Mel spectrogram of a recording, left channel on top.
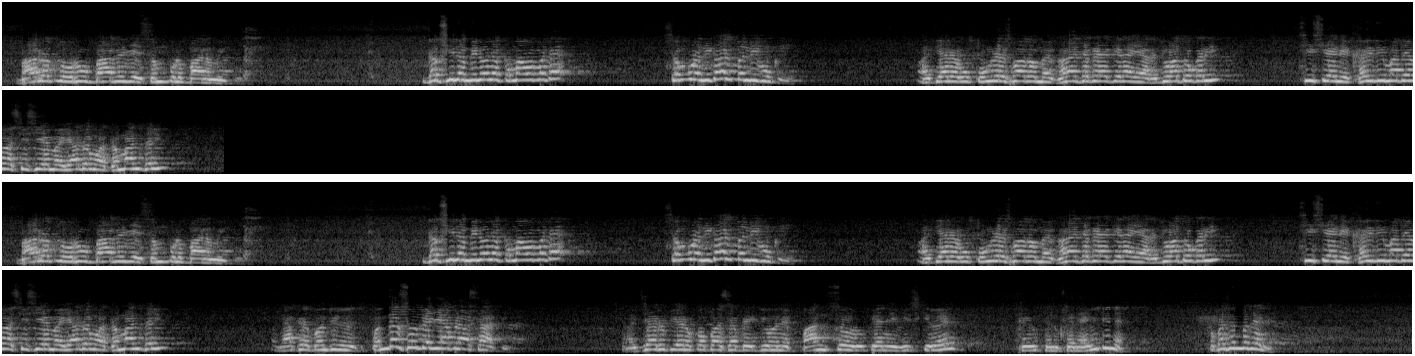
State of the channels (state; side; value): drops out; left; at 16.4 s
